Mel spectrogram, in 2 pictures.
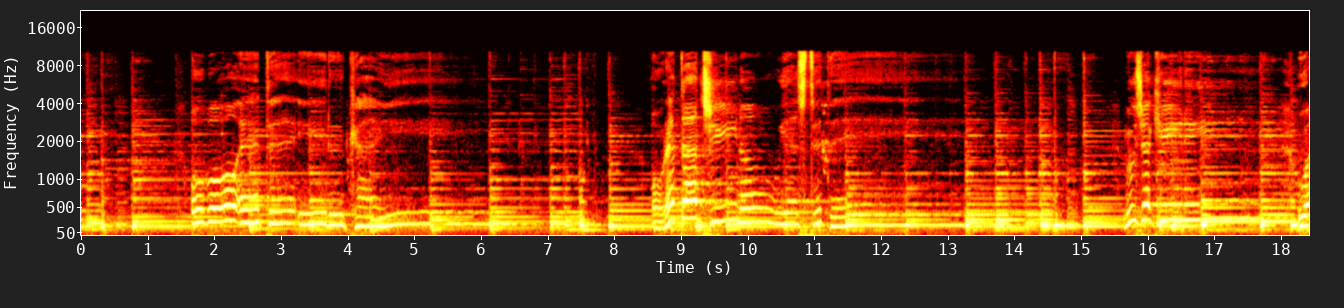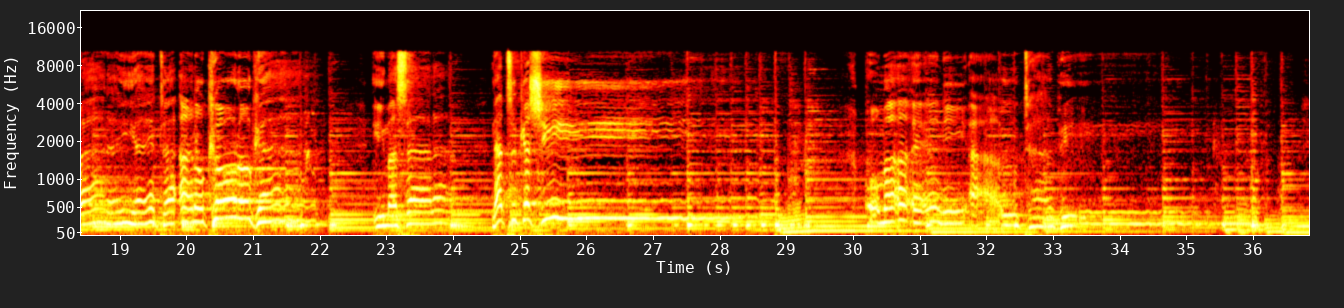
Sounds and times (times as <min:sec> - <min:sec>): Music: 0:00.0 - 0:36.8.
